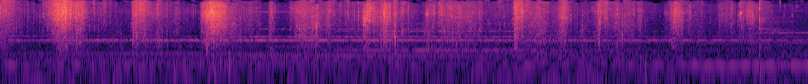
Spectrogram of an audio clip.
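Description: Footsteps crunch and rustle over rotting twigs and dead leaves in soft, uneven steps. The dry crackles repeat throughout and stay faint over a low, steady hum.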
